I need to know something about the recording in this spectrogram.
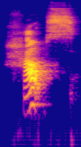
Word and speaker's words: house: I can write the word house. H, ow, s, house. And you don't hear the E, it is silent.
